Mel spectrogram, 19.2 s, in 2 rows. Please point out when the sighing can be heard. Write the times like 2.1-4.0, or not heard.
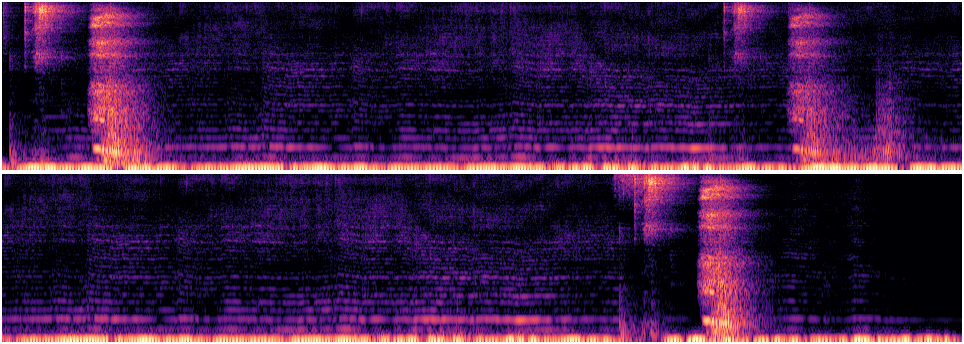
0.1-1.5, 7.0-8.9, 15.8-17.1.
